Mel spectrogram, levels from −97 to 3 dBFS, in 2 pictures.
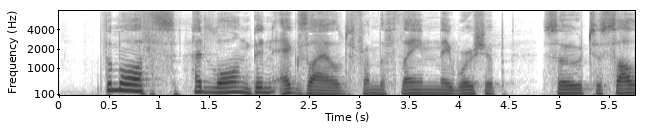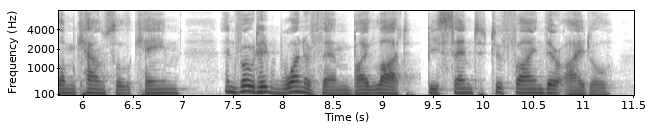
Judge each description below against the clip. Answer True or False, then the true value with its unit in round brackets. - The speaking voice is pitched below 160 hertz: True (135 Hz)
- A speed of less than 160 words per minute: True (150 wpm)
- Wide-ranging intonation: False (3.9 semitones)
